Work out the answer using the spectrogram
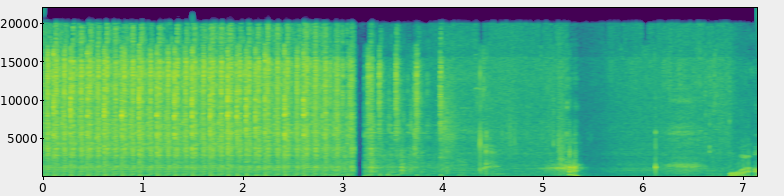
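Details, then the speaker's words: Craftsman rototiller single-cylinder engine after fitting a new carburetor, run at about three-quarter throttle; quick, even beat for a few seconds before cutting to handling noise; runs cleanly and sounds much better than before. "that sounds a whole lot better"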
